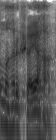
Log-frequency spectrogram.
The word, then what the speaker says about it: महर्षयः: यानी इतिहस्माहु रात्रेयादयो महर्षयः, इसका उच्चारण आप इतिहस्माहु आत्रेयादयो महर्षयः ऐसा भी कह सकते हैं। और इसमें फिर से श नहीं, श आ गया, महर्षयः, इस तरह से।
